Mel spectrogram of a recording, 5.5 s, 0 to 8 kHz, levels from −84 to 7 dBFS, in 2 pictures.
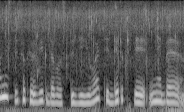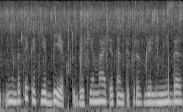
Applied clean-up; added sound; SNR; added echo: none; Frying (food); 11 dB; none.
